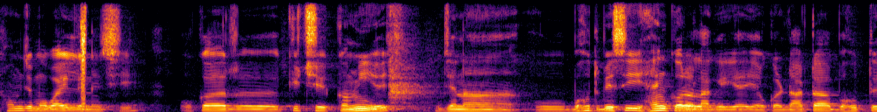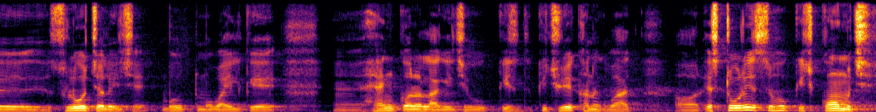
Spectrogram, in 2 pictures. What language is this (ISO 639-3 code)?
mai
